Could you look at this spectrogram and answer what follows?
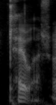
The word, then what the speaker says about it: Kailash: Is that actually how you say it? – Kailash. – Kailash. Okay.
